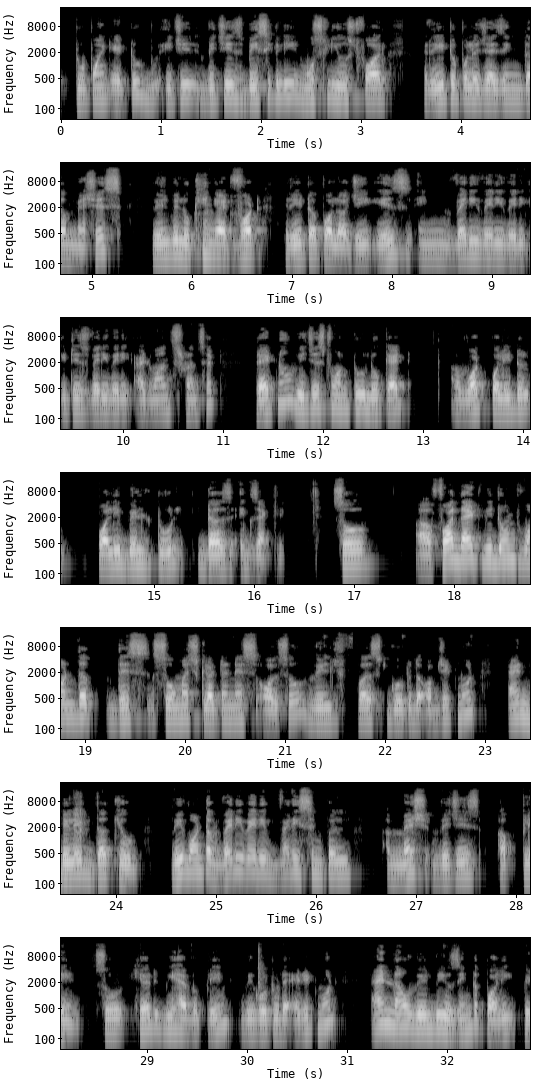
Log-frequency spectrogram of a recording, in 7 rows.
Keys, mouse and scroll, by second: 1.2-4.3 middle drag, 16.0-19.0 middle drag, 20.5 middle click, 21.4 click, 22.2 click, 22.9 click, 23.6 Delete, 25.8 click, 27.6 click, 29.5 middle click, 30.1 Tab, 32.0 click.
